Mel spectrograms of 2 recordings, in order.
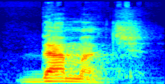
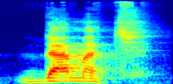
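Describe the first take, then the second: No difference in how they are said.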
